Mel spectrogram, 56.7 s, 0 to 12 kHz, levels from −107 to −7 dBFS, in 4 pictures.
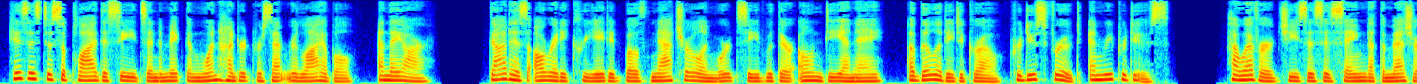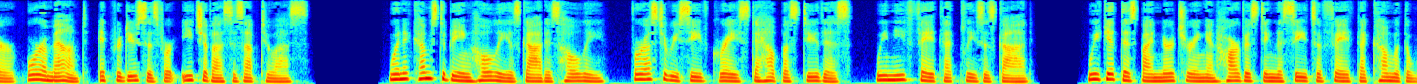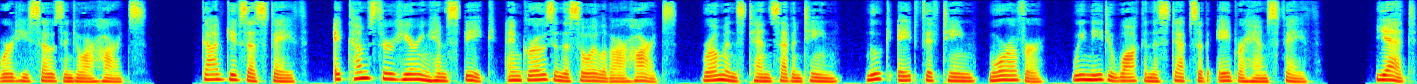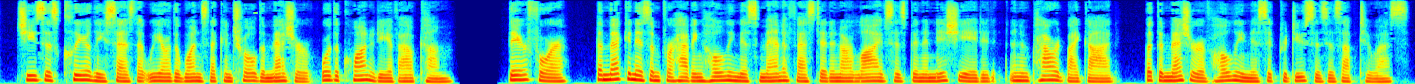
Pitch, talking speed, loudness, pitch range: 140 Hz, 190 wpm, -25 LUFS, 130-165 Hz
